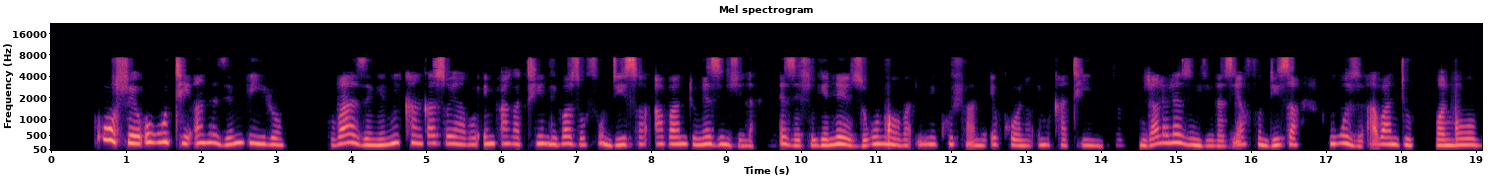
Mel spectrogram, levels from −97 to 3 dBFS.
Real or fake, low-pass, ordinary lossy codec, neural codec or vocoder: fake; 7.2 kHz; AAC, 32 kbps; codec, 24 kHz, 0.9 kbps, DualCodec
